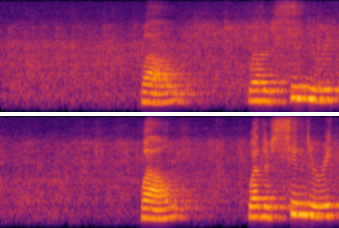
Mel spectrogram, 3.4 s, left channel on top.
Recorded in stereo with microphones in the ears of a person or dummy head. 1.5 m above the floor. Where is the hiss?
I don't hear a hiss.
